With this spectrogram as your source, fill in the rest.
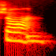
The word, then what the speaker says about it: Sean: The name is written scene, but it's pronounced Sean.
